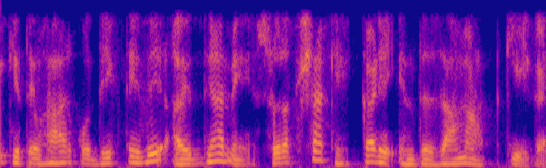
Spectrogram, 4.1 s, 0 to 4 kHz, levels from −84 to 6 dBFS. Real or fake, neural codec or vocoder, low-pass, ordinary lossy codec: fake; codec, 24 kHz, 3 kbps, HILCodec; 3.6 kHz; none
